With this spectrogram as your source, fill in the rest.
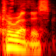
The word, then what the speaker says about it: Carruthers: Carruthers.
